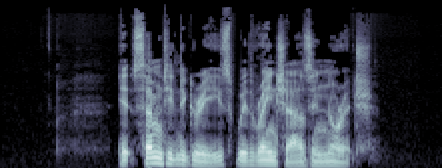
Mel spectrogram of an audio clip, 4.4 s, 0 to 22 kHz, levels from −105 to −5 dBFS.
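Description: From 1.46 to 1.51 s, just before "degrees with", hard clipping cuts the speech peaks flat after about 4 dB of overdrive, giving a brief crackle. The waveform shows squared-off tops, and the spectrogram a vertical smear of high harmonics.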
